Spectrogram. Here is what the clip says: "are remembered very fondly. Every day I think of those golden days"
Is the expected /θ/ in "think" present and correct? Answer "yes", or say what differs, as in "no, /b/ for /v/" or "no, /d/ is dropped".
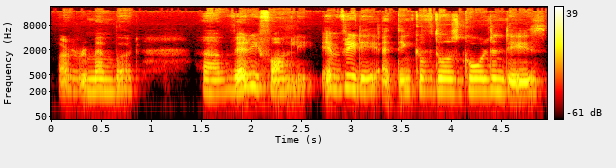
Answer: no, /t/ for /θ/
